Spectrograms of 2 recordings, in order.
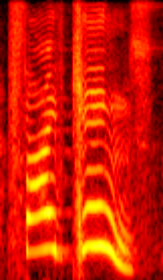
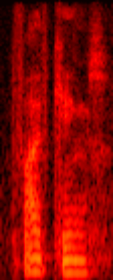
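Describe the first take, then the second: First: Five kings declared very high and loud, falling hard on kings; ringing Five kings, stress on kings; triumphant proclamation. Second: Five kings said low and soft, leaning on Five; quiet, grave Five kings, stress on five; hushed reveal. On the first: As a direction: announce Five kings like a victory shout. Climactic declaration of victory. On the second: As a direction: drop to a near-whisper for Five kings. Quiet answer about the tomb. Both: Real, not acted.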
